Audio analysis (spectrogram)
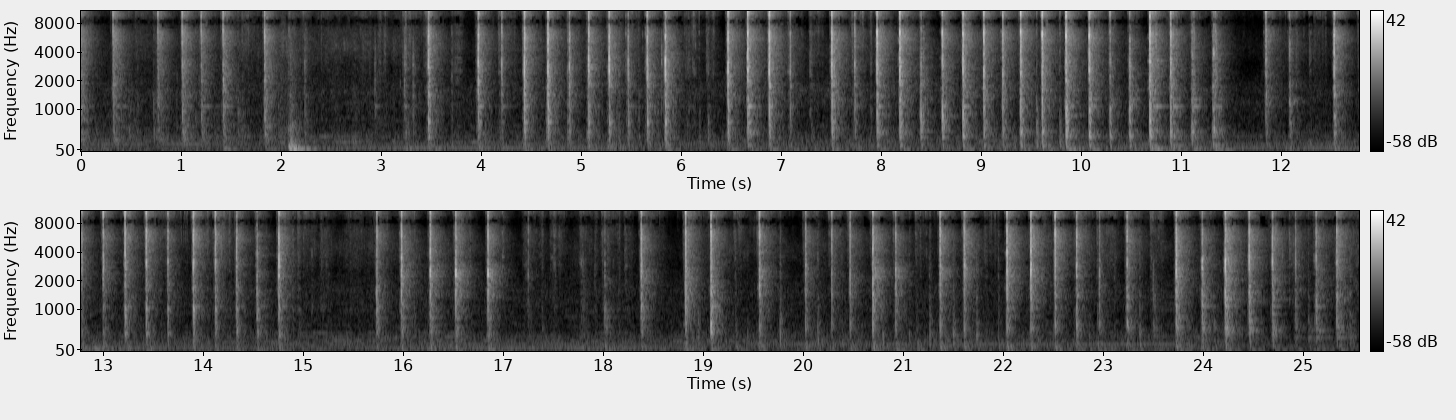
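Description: Meat is poked repeatedly with a tool, making rapid bursts of sharp tapping in uneven rhythm, close and fairly loud, with short pauses between runs.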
